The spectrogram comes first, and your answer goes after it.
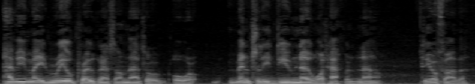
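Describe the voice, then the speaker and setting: A man's voice: on the low side, flat delivery, normal speed, darkish tone. A male interviewer who introduces his guest and asks long questions, often repeating words as he frames them. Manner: hesitant, repeats words while framing questions. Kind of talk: broadcast interview.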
